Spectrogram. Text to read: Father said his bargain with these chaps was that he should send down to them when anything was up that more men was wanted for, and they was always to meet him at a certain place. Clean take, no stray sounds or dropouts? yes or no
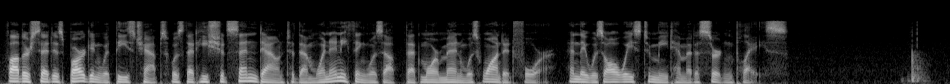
no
